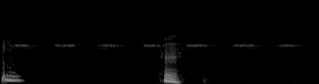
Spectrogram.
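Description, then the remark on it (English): A steady, shrill drone of cicadas and other insects pulses rhythmically throughout, outside in the woods, with a brief louder rustle or voice-like burst partway through. “You guys, that's what it sounds like. Yeah. Outside in the... There were more cicadas, though.”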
